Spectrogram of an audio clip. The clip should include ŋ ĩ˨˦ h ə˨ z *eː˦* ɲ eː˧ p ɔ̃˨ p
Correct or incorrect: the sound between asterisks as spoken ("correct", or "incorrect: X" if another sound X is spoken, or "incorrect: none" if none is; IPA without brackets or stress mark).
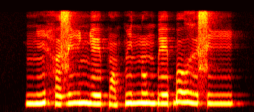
incorrect: iː˦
